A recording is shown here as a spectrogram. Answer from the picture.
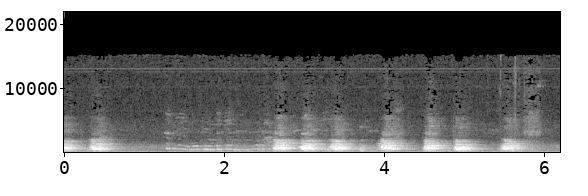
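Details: Two-and-a-half-year-old female Boxer, brought in for training because of unrestrained behaviour; two barks, a drawn-out descending whine, then a steady string of seven evenly spaced barks, roughly one every half second.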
